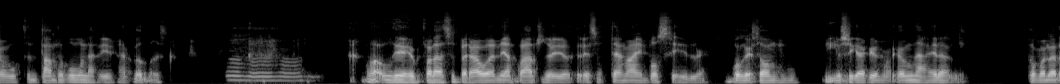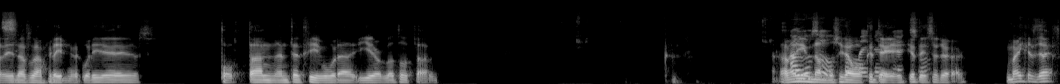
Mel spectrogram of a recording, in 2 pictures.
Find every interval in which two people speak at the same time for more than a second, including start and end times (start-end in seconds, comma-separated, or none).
18.5-19.9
